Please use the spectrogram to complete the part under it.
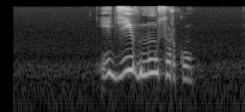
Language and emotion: Russian, angry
